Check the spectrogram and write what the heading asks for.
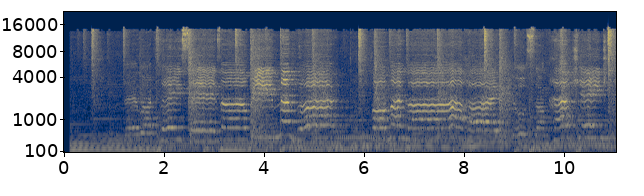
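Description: A girl singing a solo, holding notes with vibrato, over instrumental accompaniment.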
